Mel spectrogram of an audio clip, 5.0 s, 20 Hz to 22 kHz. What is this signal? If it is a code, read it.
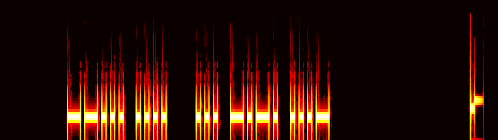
Morse code, heard as a keyed tone, about 28 wpm, 700 Hz. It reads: 7H SCV
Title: Winter Field Day Exchanges Encore 28wpm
